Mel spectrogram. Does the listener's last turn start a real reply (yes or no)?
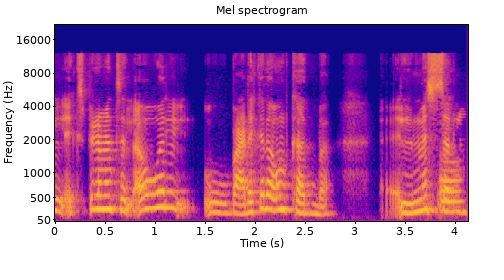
no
